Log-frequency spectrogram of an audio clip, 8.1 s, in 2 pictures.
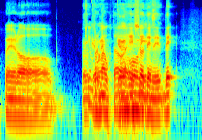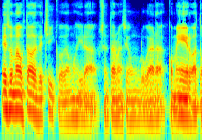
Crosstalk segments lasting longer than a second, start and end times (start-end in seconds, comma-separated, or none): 1.7-3.3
